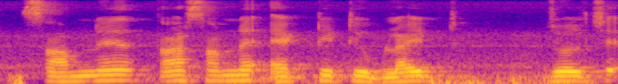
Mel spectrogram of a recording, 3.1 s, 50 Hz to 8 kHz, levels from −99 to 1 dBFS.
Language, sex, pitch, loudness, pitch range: Bengali, male, 130 Hz, -15 LUFS, 120-140 Hz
